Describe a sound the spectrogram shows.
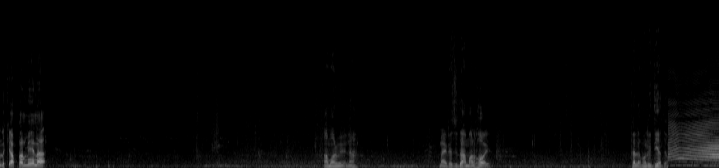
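Two middle-aged men talk calmly nearby.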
